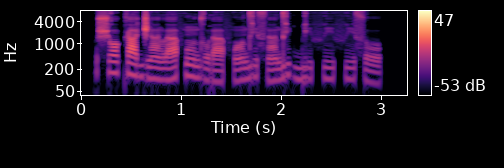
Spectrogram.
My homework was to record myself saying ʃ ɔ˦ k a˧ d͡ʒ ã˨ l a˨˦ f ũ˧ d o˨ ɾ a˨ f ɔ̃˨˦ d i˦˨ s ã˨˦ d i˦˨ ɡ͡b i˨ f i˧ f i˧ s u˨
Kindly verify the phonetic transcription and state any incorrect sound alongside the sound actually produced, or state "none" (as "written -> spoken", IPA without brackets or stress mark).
u˨ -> o˨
